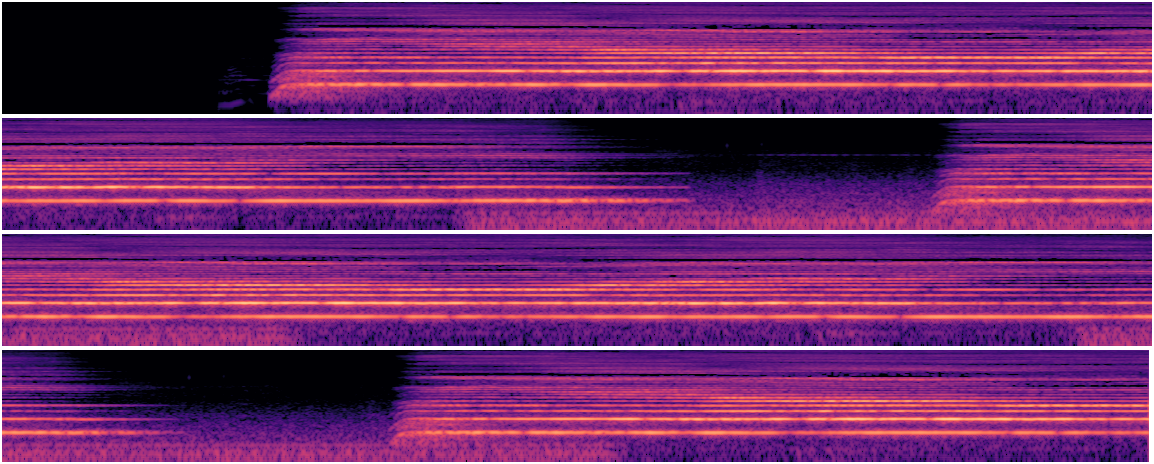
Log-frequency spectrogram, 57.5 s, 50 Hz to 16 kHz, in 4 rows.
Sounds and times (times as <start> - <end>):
Music: 2.8 - 45.4.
